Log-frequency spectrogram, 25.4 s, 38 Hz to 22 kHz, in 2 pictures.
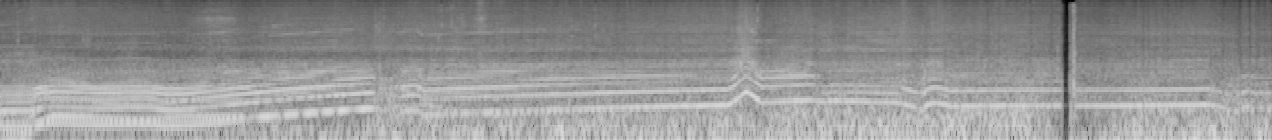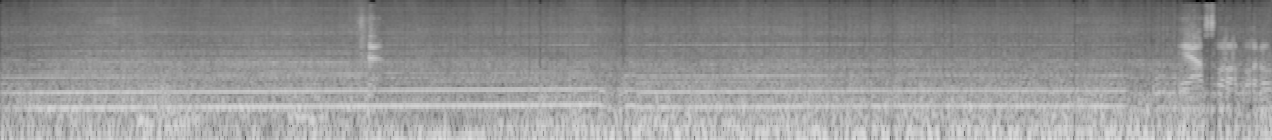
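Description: A 2007 Honda CBR600RR and a 2006 Yamaha R6 ridden together, loud close engine drone with rising and falling revs early on, then a steady high cruising tone, with wind noise and brief voices mixed in.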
